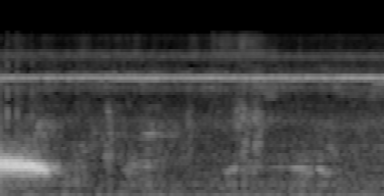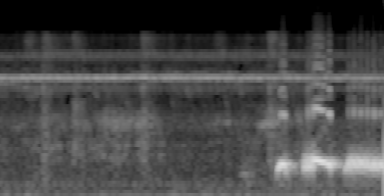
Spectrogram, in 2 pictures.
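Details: Spotted dove perched on a hand: a low coo at the start, a quiet stretch with faint sounds, then a loud accented coo phrase near the end.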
